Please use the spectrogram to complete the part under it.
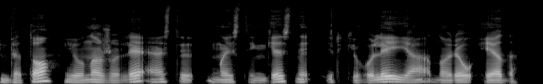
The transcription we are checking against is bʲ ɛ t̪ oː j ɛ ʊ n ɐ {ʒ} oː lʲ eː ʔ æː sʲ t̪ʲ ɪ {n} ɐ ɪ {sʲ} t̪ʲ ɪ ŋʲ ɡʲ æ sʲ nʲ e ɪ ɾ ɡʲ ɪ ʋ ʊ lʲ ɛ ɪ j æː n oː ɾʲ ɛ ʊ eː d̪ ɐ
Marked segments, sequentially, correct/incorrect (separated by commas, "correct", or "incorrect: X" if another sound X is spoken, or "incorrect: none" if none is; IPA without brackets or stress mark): correct, incorrect: m, correct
